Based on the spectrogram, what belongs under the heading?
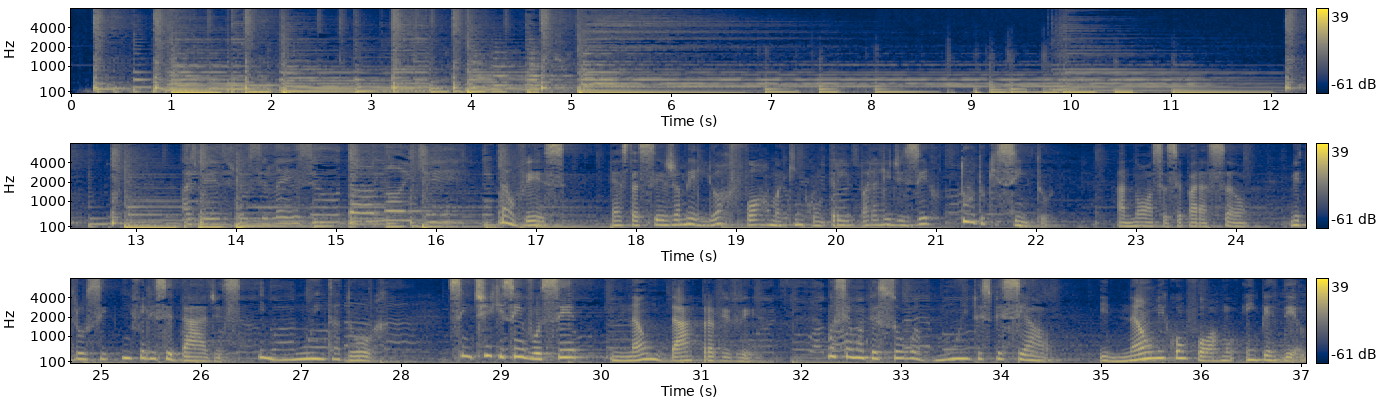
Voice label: RECONCILIACAO FEM; Telemensagens; ROM RECONCILIACAO

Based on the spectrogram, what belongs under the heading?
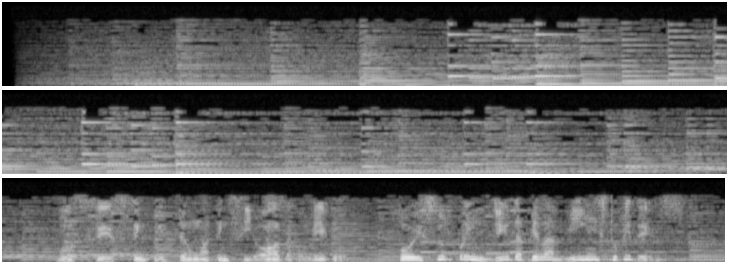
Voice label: POR NÃO TE-LA TRATADO BEM, masc; Telemensagens 2017

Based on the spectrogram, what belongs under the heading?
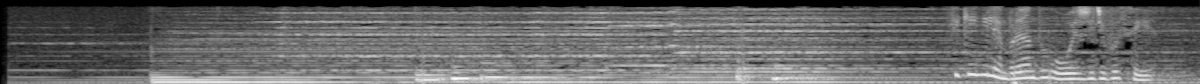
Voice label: SAUDADE GERAL, fem; Telemensagens; Saudades

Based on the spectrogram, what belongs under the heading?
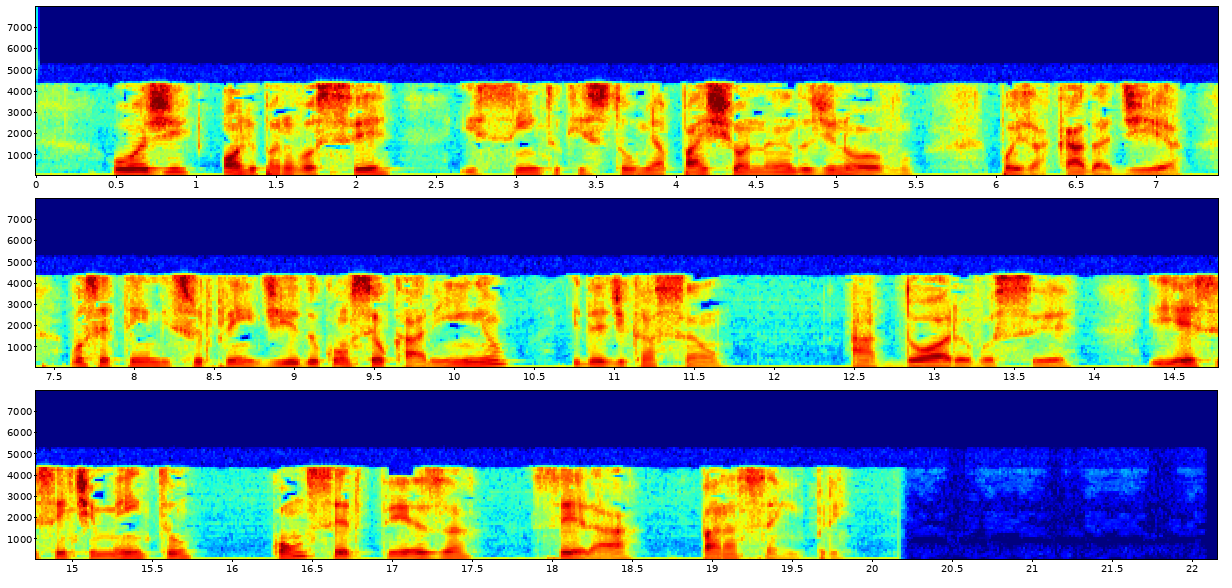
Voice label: NOSSO AMOR AMADURECEU (M); Telemensagens 2017; Declaração de amor

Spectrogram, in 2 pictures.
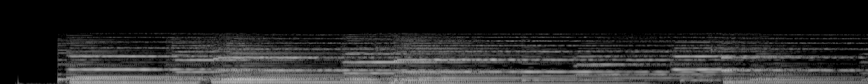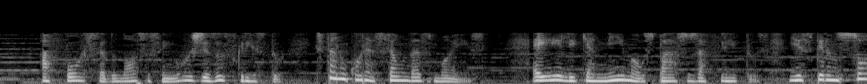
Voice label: CONFORTO P MÃE GERAL F; Telemensagens 2017

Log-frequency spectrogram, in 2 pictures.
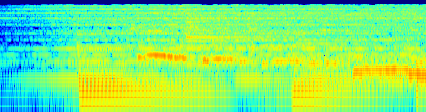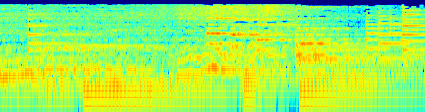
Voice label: Aniversário Sobrinho Masculino

